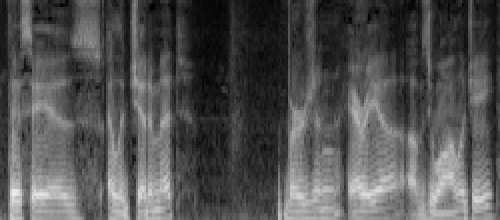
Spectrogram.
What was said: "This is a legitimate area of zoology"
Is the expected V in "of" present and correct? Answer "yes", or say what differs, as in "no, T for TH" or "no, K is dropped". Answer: yes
